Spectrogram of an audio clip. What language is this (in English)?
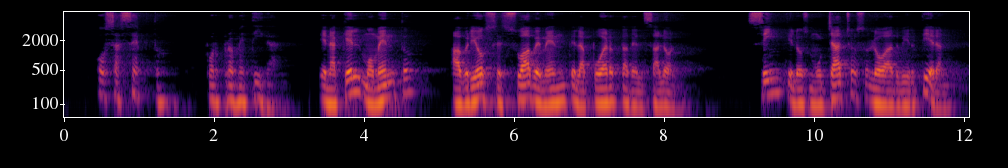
Spanish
